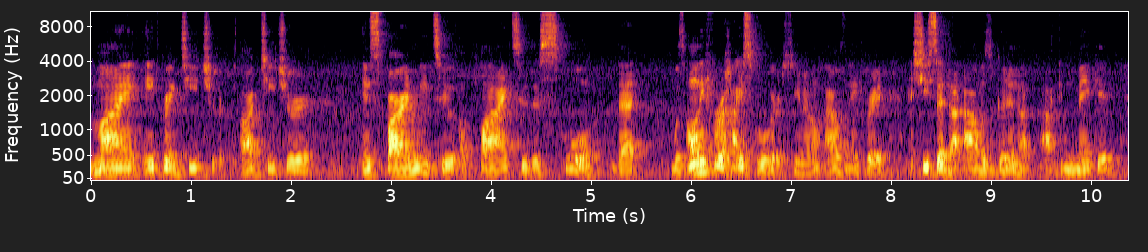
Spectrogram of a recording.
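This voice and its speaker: In a room with audible echo and noticeable background noise, a man with a New York accent speaks at a fairly low pitch, moderate pace and ordinary pitch variation. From New York, Long Island (Westbury). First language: French. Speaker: artist. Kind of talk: talk with slides. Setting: school presentation to artists' guild.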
